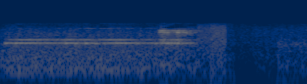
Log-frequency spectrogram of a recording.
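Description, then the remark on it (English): A second telephone rings with a steady electronic tone that holds for about a second, briefly rising in pitch near the end before cutting off. It sounds faint and muffled, like it's over a phone line. “Now my other phone's ringing.”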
